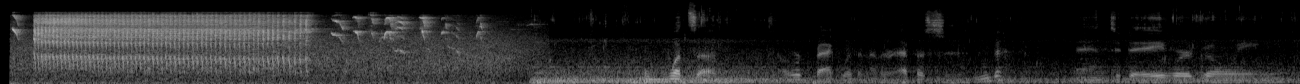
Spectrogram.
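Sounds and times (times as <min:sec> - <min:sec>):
bird buzzing trill: 0:00.1 - 0:05.0
high bird chirps: 0:00.1 - 0:05.1.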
